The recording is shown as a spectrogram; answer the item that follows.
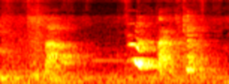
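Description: Young dogs giving a few short, high-pitched barks and cries while playing roughly, the loudest about a second and a half in.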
